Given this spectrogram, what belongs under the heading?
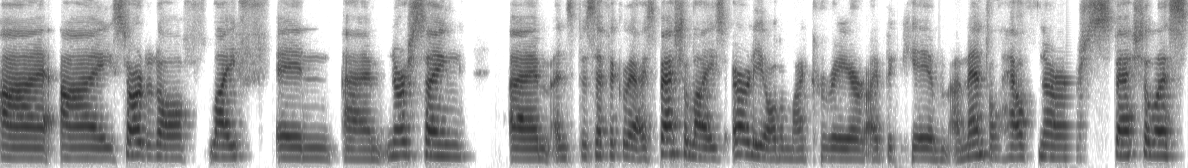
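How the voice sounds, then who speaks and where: A woman with a Northern Irish accent speaks at a moderate pace and medium pitch, her bright, sharp tone and fairly even intonation running with hardly any pauses against a quiet background. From Northern Ireland. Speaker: therapist and business coach. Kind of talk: talk.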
